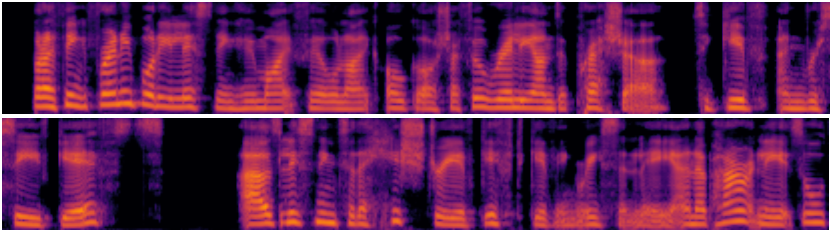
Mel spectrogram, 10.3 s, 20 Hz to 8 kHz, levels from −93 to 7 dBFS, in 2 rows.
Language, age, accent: English, 30-49, British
